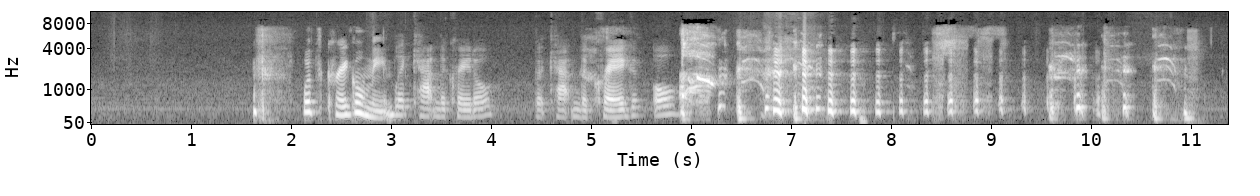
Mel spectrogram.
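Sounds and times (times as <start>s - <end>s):
speech: 2.1s - 8.9s
coughing after laughing hard: 5.9s - 11.1s
laughing gasps: 6.3s - 11.1s.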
